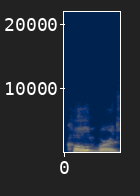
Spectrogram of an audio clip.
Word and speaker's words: Coldwards: Facebook do first of all the band is pronounced cold wordss but it's spelled c o d w r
